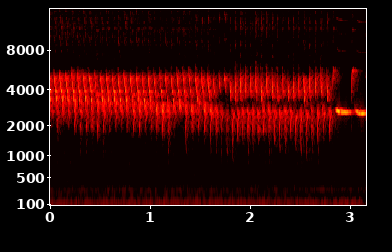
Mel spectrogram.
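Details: Canary singing a continuous fast rolling trill, played to encourage young or silent canaries to sing, ending with a short pure whistled note.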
